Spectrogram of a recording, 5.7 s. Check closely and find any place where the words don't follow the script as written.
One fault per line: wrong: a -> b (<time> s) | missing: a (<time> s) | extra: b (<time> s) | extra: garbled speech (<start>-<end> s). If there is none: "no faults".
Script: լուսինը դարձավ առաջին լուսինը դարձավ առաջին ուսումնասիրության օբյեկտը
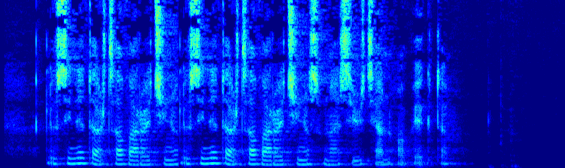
no faults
